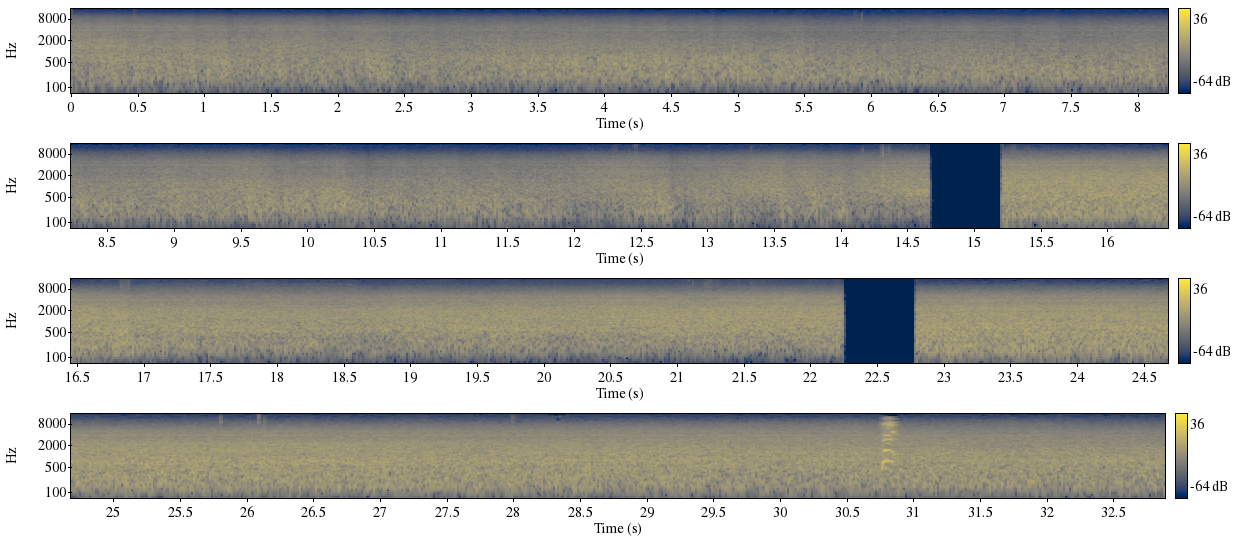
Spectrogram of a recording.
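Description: Steady rush of ocean surf mixed with wind on the microphone. It drops out to silence twice, briefly, about halfway through and again about three-quarters through.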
